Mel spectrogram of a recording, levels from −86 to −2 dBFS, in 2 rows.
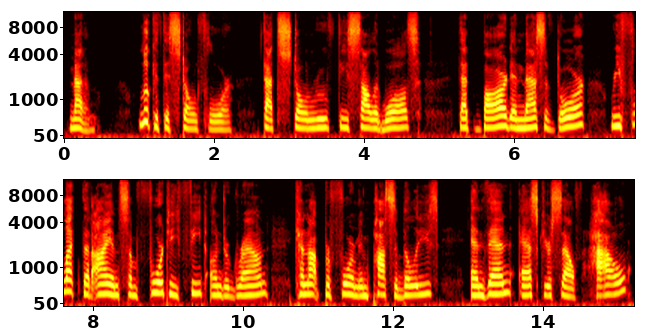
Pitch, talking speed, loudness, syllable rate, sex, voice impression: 210 Hz, 130 wpm, -22 LUFS, 4.5 syllables/s, female, feminine, tensed, slightly bright, clear, slightly unique, slightly lively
